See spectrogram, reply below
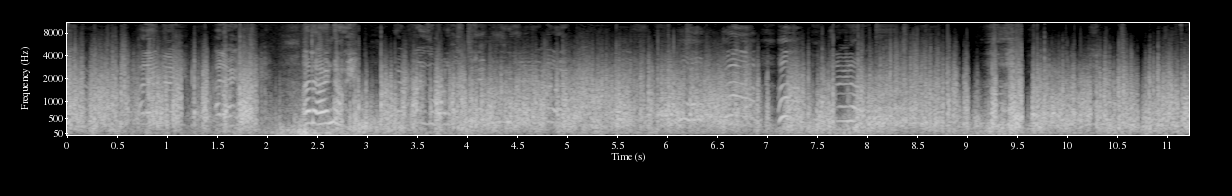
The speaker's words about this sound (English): You're gonna need to pardon the wind in the background.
